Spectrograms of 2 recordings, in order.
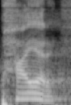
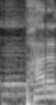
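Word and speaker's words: fire: जैसे एफ आई आर ई एफ से हो गया फ इस आई का उच्चारण आय हो गया आर ई से र ये लिखा गया आपका फायर इसे फर नहीं पढ़ना है ना तो फिरे पढ़ना है फायर पढ़ना है क्या पढ़ना है फायर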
